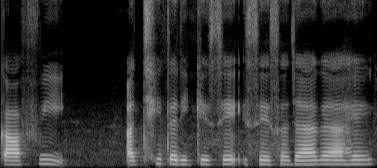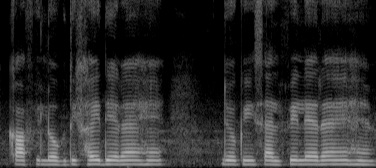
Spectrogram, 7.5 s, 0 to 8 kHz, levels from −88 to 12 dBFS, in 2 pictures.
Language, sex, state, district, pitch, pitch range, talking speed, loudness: Hindi, female, Bihar, Gopalganj, 190 Hz, 185-195 Hz, 165 wpm, -22 LUFS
